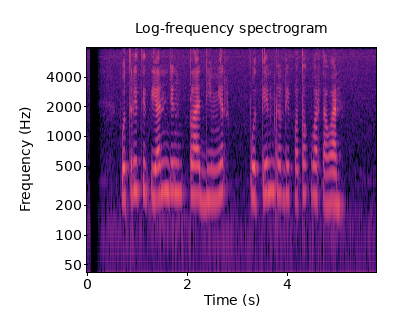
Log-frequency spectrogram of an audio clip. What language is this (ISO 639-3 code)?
sun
